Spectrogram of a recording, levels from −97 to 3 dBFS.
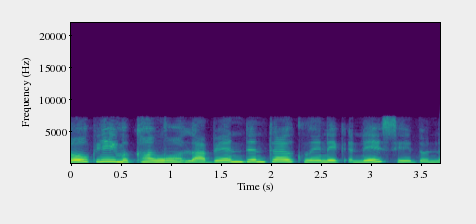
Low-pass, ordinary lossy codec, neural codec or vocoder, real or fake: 7.2 kHz; none; codec, 16 kHz, 0.8 kbps, ZipCodec; fake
